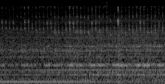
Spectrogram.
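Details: Sony SL-2410 Betamax VTR fast-forwarding: thin steady squeal over whirring transport, owner suspects it needs belts; not confirmed.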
